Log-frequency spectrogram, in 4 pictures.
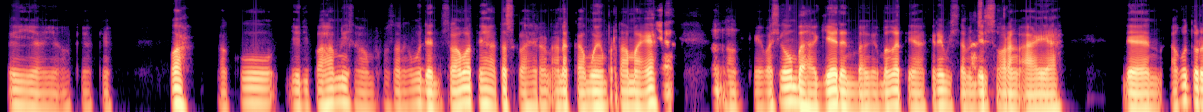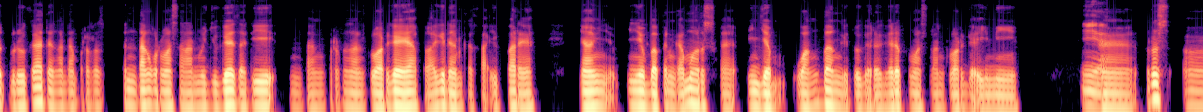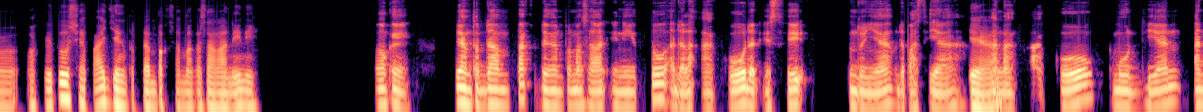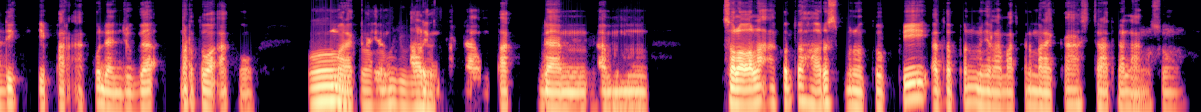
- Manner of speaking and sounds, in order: "permasalahan" said as "permasahan"; "pertengkaran" said as "pertengaran"; other background noise
- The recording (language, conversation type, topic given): Indonesian, advice, Bagaimana saya bisa meminta maaf dan membangun kembali kepercayaan?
